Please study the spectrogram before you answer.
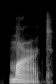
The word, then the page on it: marked: American English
